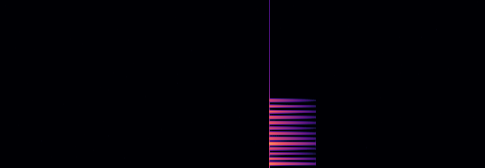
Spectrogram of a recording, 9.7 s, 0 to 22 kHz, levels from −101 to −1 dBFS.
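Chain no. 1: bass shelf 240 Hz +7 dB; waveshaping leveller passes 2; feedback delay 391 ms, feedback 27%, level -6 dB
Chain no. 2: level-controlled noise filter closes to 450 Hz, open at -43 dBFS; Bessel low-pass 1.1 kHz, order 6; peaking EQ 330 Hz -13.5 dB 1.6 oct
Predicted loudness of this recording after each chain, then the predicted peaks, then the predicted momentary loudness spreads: -26.5 LUFS, -47.0 LUFS; -15.0 dBFS, -32.0 dBFS; 19 LU, 15 LU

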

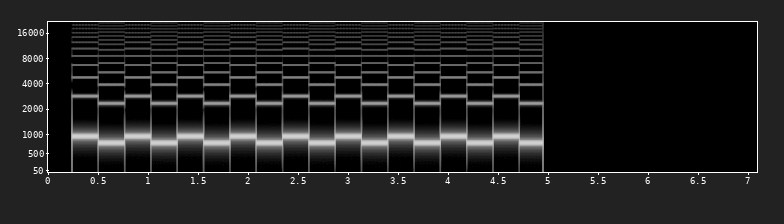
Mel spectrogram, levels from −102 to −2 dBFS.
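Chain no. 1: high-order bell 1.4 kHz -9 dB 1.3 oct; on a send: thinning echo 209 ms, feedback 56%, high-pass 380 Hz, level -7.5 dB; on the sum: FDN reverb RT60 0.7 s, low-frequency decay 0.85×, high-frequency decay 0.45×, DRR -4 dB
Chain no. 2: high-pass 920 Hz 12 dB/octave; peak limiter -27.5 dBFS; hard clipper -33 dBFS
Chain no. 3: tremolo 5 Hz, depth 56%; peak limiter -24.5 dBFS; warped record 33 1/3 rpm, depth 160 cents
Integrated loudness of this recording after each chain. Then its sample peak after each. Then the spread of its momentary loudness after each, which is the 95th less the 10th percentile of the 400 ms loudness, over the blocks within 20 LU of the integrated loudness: -29.0 LUFS, -34.0 LUFS, -30.0 LUFS; -15.5 dBFS, -33.0 dBFS, -24.5 dBFS; 9 LU, 1 LU, 1 LU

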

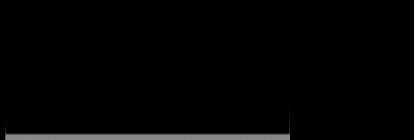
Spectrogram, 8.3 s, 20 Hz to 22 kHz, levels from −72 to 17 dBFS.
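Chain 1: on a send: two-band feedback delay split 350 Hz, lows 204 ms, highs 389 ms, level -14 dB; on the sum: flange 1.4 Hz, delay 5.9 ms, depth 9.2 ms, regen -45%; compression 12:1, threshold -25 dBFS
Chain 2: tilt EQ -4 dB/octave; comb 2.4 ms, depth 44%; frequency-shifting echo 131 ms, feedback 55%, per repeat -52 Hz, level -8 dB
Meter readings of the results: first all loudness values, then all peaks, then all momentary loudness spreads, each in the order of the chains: -30.0 LUFS, -16.0 LUFS; -18.0 dBFS, -4.0 dBFS; 9 LU, 1 LU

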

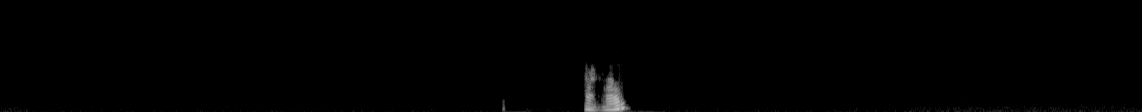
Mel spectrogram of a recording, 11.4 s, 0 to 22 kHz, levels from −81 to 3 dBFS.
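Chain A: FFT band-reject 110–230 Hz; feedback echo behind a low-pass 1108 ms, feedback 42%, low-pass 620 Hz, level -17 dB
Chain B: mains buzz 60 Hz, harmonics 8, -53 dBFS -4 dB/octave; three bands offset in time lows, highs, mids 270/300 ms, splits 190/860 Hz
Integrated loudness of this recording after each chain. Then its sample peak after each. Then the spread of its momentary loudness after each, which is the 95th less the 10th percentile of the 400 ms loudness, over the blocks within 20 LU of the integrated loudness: -31.5 LUFS, -30.5 LUFS; -11.0 dBFS, -12.5 dBFS; 18 LU, 12 LU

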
